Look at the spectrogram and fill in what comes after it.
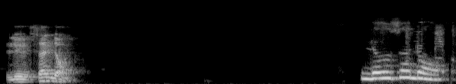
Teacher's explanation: Hago lo que yo quiera, dice la N. Hago que la O nasalice. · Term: ON nasalizada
